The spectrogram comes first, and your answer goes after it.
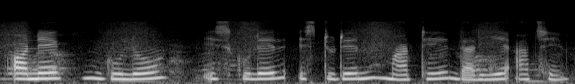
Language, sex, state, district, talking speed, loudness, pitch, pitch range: Bengali, female, West Bengal, Alipurduar, 65 wpm, -17 LUFS, 255 Hz, 245-270 Hz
